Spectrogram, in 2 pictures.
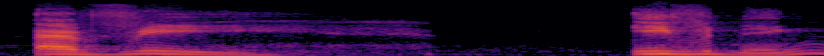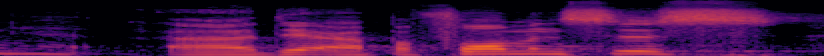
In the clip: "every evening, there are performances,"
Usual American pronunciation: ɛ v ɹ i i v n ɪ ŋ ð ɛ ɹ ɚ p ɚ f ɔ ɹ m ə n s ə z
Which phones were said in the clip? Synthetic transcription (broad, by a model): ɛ v ɹ i i v n ɪ ŋ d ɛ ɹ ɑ p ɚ f ɔ m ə n s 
